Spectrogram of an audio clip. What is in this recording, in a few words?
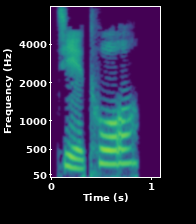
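"解脱", Mandarin Chinese; hsk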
